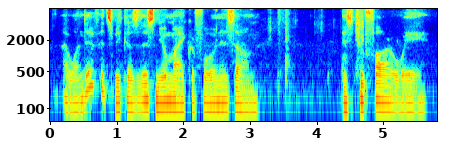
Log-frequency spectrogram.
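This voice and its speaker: A man's soft-spoken whisper at a fairly slow pace, broken by long, frequent pauses, with noticeable background noise. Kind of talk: casual chat.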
